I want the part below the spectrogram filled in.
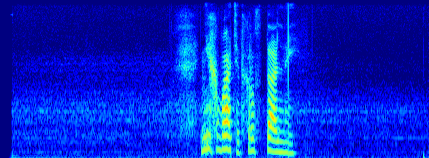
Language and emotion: Russian, angry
